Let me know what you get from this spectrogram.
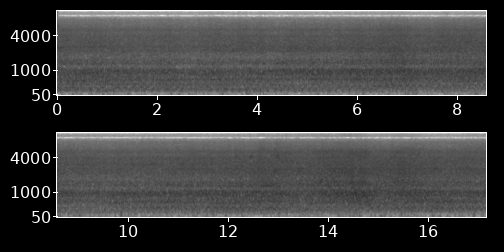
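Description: Golden Pass Line metre-gauge train running along the track: a steady, even running noise with a faint steady tone in it, without distinct wheel clicks.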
